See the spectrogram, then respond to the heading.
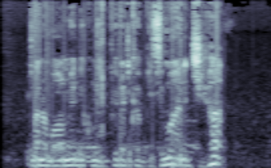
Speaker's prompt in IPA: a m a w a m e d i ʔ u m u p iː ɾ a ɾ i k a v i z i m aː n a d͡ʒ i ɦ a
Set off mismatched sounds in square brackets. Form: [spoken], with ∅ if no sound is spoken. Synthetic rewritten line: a [n] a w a m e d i [k] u m u p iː ɾ a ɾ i k a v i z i m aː n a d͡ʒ i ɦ a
